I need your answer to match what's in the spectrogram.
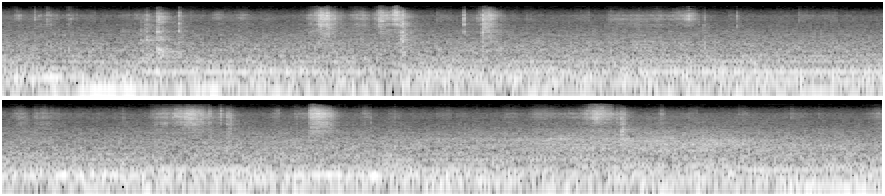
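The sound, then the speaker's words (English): A deck of tarot cards being shuffled and cut, with soft papery flicks and snaps at irregular intervals over a low, steady background hum. No one speaks. “So I'm gonna shuffle and cut the deck.”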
